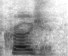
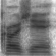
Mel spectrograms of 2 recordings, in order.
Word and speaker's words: Crozier: okay uh oh Roger Crozier yeah this closure not crochet I keep singing I keep doing the French pronunciation because that's normally how it's done yeah yeah well that's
